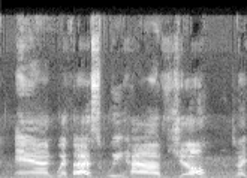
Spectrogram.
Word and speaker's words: Gilles: Race Canada contestants, and with us we have Gilles. Did I pronounce that Yes, right?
